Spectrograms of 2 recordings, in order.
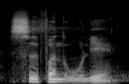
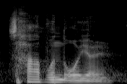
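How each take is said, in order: First: It is pronounced with the Mandarin Chinese reading. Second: It is pronounced with the Korean reading. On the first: "한자로 한번 원어민 발음으로 하겠습니다" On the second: "저는 사자성어를 하니까"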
